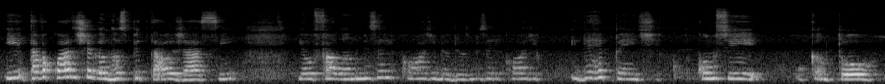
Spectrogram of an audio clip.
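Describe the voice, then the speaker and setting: In an echoey room with faint noise, a Brazilian woman gives her religious testimony, pausing to search for words and breaking into hymn lines. She speaks with a Brazilian Portuguese accent in a slightly high, warm voice.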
